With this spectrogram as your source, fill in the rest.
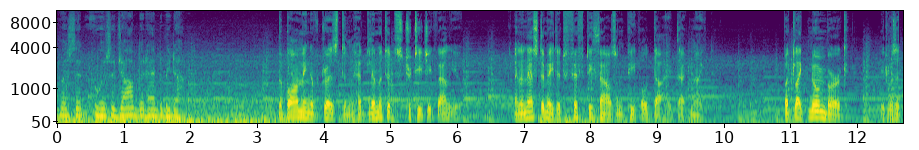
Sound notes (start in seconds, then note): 2.8 voiceover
